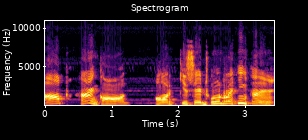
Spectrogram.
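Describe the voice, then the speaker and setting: This is a cartoonish character voice with a fairly high pitch. It moves at a very slow pace. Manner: stammers in fright.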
